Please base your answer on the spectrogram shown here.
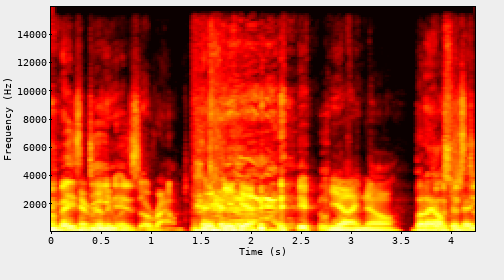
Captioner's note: laughter; laughs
